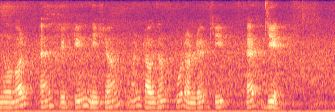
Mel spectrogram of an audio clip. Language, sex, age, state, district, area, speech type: Goan Konkani, male, 45-60, Goa, Pernem, rural, spontaneous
